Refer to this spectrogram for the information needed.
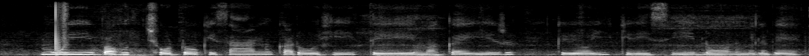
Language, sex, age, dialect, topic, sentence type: Magahi, female, 18-24, Northeastern/Surjapuri, agriculture, question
